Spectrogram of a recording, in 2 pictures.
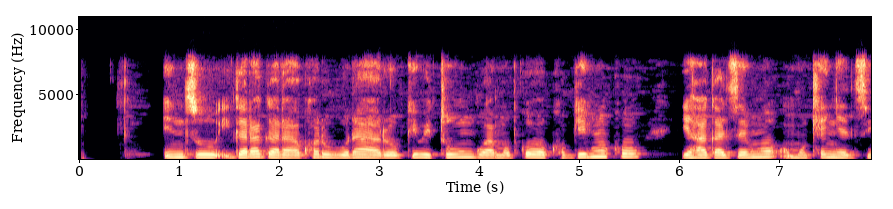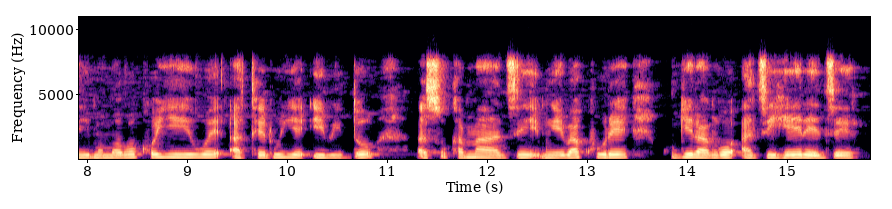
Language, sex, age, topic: Rundi, female, 25-35, agriculture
